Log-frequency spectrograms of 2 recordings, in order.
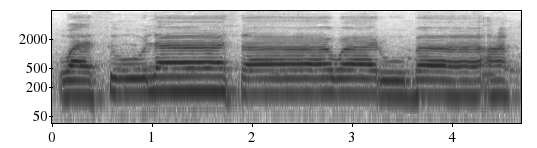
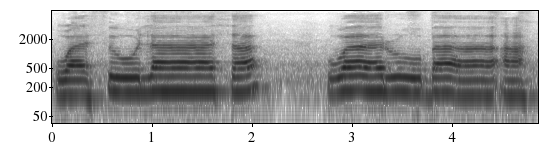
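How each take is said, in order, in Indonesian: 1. Frasa itu dibaca lancar tanpa berhenti. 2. Frasa itu dibaca terputus-putus dengan berhenti. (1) "boleh baca join terus, sambung tanpa henti" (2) "Lebih baik kita stop, putus-putus"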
